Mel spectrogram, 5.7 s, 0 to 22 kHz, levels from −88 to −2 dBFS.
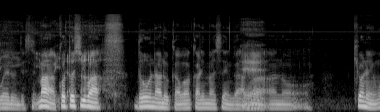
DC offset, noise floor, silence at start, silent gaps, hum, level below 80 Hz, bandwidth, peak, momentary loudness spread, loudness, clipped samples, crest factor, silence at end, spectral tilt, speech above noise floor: under 0.1%; -66 dBFS; 0 s; none; none; -66 dBFS; 13.5 kHz; -8 dBFS; 15 LU; -29 LUFS; under 0.1%; 20 dB; 0 s; -7 dB/octave; 38 dB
